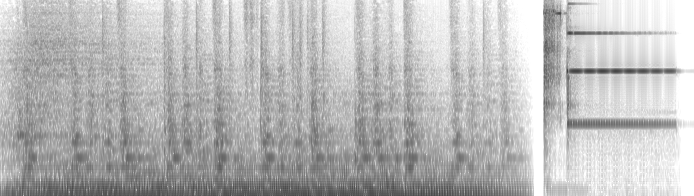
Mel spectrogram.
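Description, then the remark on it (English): A cash register bell rings out once, bright, with a short ringing tail and a clunk of the cash drawer opening, signalling a sale, right after a stretch of loud music cuts off. “you get that bell sound and the cash drawer opens up.”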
